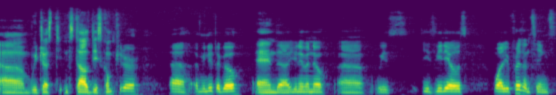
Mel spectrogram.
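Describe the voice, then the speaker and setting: At a moderate pace, a man with a French accent speaks at a fairly low pitch with fairly even intonation. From France. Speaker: industry manager giving a conference keynote. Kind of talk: conference keynote. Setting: conference stage with audience. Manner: halting, many fillers and repetitions.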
